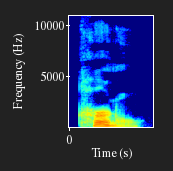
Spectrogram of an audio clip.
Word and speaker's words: Colonel: thing and that gave us the modern word kernal still spelled the Italian way with its original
